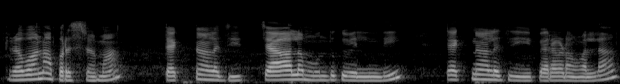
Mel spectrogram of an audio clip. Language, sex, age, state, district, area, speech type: Telugu, female, 30-45, Andhra Pradesh, Sri Balaji, rural, spontaneous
